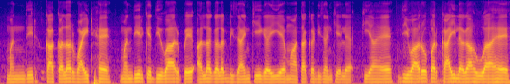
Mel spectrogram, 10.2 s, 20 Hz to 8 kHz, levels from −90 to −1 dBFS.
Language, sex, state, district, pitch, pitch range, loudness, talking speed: Hindi, male, Gujarat, Valsad, 110 Hz, 110-115 Hz, -14 LUFS, 160 wpm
